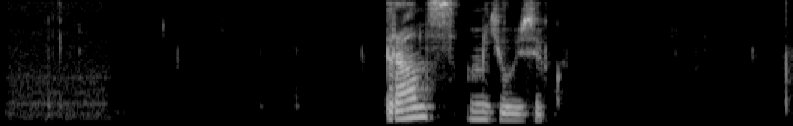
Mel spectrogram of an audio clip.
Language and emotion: Russian, neutral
